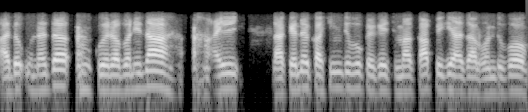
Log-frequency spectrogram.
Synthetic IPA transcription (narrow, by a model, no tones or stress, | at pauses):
a̰dɔʔunadakujɾabaninaaj | lakenɔjkasiŋdubɔkeɡet͡ʃʰmakapiɡeazalɦɔndubɔ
